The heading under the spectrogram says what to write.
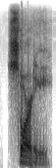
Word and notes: sortie: American English

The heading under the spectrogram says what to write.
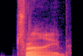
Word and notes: tribe: British English

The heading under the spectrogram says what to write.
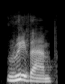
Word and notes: revamp: Indian

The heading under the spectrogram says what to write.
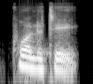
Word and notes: quality: Indian

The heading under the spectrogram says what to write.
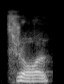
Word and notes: thrall: Indian

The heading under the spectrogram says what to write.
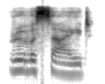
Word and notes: riverside: Indian

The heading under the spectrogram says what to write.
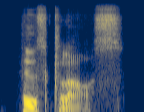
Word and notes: à huis clos: British English

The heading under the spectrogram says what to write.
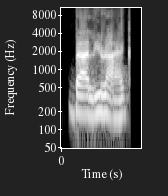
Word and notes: ballyrag: Indian

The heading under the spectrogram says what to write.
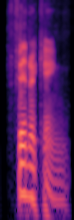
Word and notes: finicking: American English

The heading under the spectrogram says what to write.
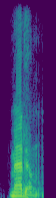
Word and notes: Mme: Indian

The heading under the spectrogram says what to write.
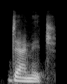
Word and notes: damage: Indian

